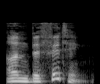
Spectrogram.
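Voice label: "unbefitting", British English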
